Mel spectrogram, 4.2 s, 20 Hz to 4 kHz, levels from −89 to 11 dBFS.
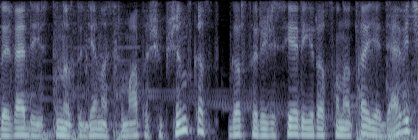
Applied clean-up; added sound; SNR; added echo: none; none; none; none.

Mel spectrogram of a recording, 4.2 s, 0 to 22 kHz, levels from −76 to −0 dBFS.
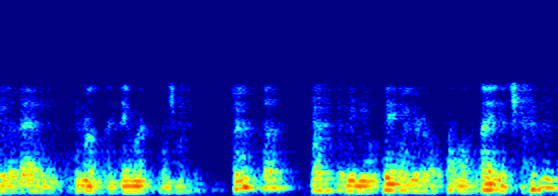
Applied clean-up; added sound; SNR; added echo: neural mask model DeepFilterNet 3.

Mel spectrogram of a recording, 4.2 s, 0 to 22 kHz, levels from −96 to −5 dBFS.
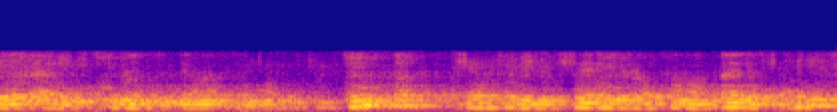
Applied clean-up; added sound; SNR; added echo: neural separator model SepFormer DNS4.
